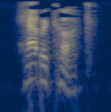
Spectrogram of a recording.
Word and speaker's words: Habakkuk: And first of all, with respect to his name, there's the question of how do we even pronounce this name? Is it Habakkuk or is it Habakkuk? Well, I believe the proper way, the better way to say it is Habakkuk.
